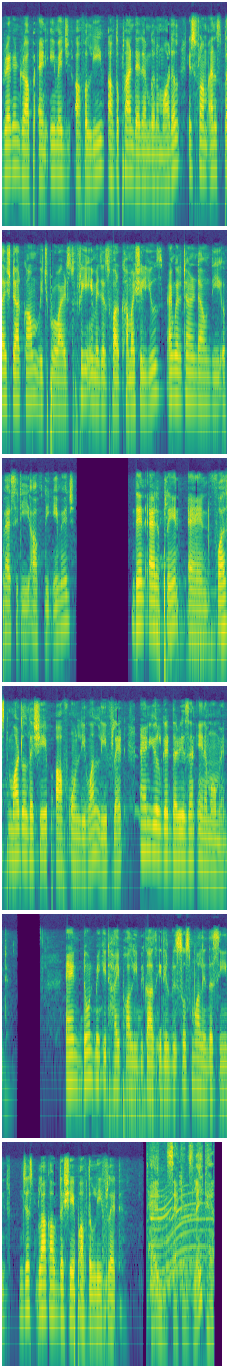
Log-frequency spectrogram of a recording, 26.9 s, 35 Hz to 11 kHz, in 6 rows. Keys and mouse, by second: 2.8 alt+g, 3.5 shift+middle drag, 3.9 g, 4.6 g, 7.1 click, 8.1 click, 8.7-10.5 drag, 11.2-11.5 shift+middle drag, 11.5 shift+a, 11.6 shift+a, 12.3 z, 12.6 shift+click, 13.0 g, 14.3 Tab, 14.4 shift+middle drag, 14.6 s, 14.6 s, 15.4 shift+middle click, 15.6 shift+middle click, 16.1 g, 16.8 g, 17.7 g, 19.0 g, 20.1 shift+click, 20.3 alt+a, 20.5 g, 21.2 shift+click, 21.3 shift+middle click, 21.3 shift+click, 21.4 shift+middle click, 21.5 e, 22.4 click, 22.6 g, 23.3 click, 23.4 g, 23.8 g, 24.6 shift+middle click, 25.0 r, 26.7 alt+a.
